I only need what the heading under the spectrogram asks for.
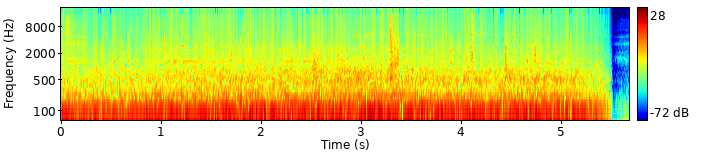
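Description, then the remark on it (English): A voice imitates a car rattling over a rough road: a loud, steady, gritty rumble full of crackling clatter, held for about five seconds before cutting off abruptly. “I mean, seriously, when you're when you're driving this, it feels like your car might just like fall apart, or like you're on a wooden roller coaster because it's like.”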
